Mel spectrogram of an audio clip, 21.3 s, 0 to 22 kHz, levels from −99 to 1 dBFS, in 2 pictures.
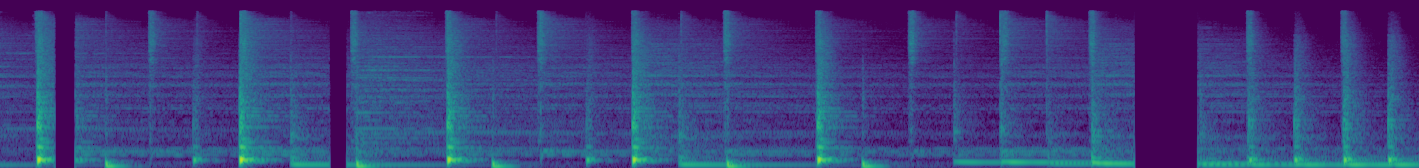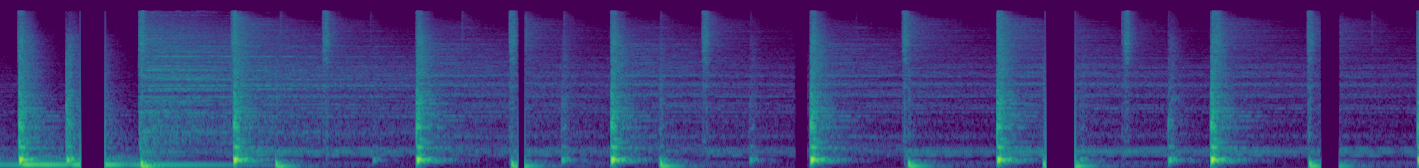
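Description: The music drops to dead silence eight times: at 0.41 s (156 ms), 2.47 s (132 ms), 8.51 s (479 ms), 11.24 s (189 ms), 14.52 s (58 ms), 16.60 s (95 ms), 18.48 s (226 ms) and 20.55 s (146 ms). These gaps are likely Bluetooth stalls, where radio interference delays packets until the headphones' buffer empties. They differ from codec dropouts or clicks because each is a true silence with an irregular length and spacing, not a short burst of noise.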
